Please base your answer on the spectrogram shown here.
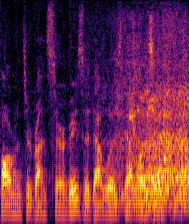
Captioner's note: laughter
